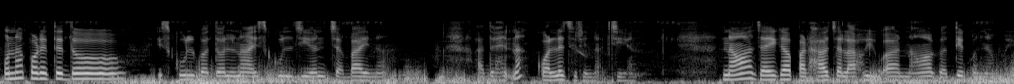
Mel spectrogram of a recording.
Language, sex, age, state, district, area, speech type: Santali, female, 18-30, West Bengal, Paschim Bardhaman, rural, spontaneous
